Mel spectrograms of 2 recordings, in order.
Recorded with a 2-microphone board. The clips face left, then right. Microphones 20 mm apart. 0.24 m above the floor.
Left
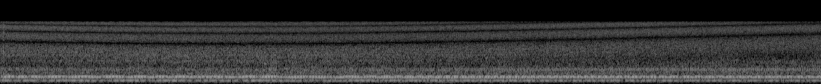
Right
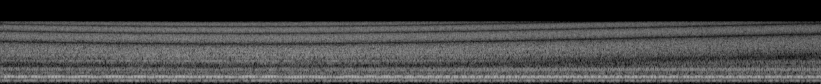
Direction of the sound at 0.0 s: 45° right (ahead or behind).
